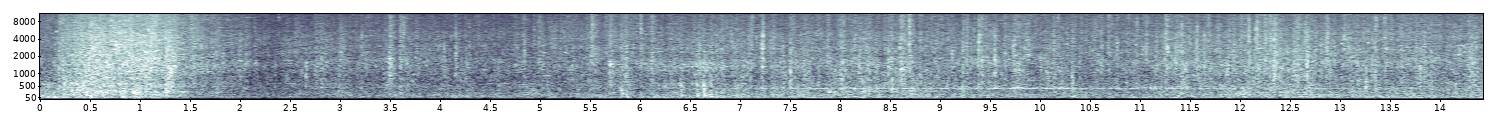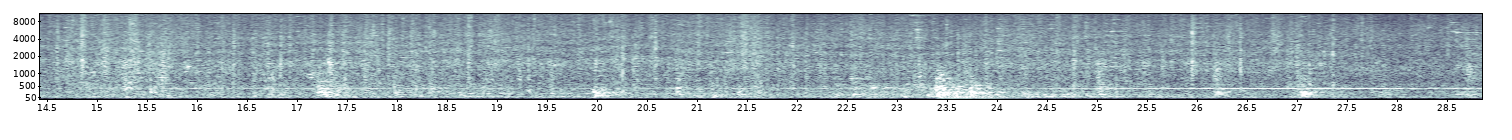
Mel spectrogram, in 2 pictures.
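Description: Industrial scrap-metal shredder running: a dense, continuous clatter and rattle of steel scrap being torn up, over a steady hum. A loud rushing burst comes in the first second or so, and a heavy thump about 23 seconds in.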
